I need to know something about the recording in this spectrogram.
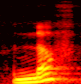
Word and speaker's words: neuf: So it will be neu and f will be changed to ve, and we will pronounce it nuv, nuv, nuff and nuv. Nuff is masculine and nuv is feminine.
